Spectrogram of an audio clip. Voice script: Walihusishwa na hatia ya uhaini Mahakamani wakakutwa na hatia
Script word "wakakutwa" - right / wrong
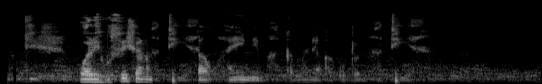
right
